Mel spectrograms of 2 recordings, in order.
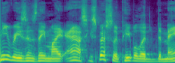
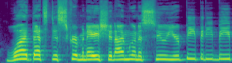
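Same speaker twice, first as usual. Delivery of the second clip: put-on furious, high-pitched screamed outburst; 8 semitones higher than usual. Retelling a rejected tenant's reaction: imitating someone screaming. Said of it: "he started screaming off the top of his lungs".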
